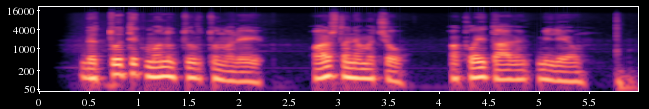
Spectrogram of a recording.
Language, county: Lithuanian, Vilnius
